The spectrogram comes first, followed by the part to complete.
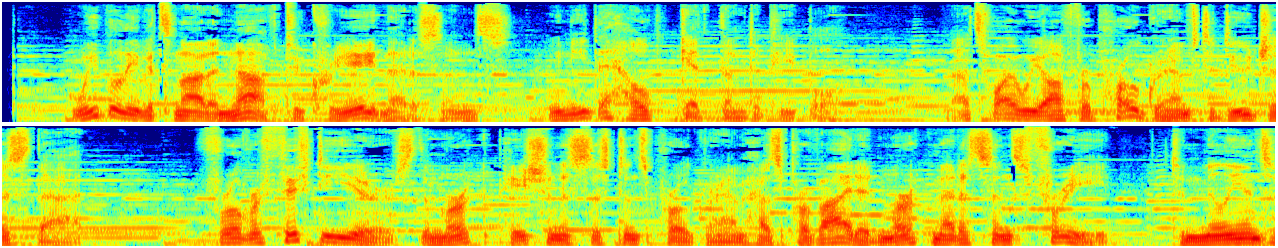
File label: male narration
